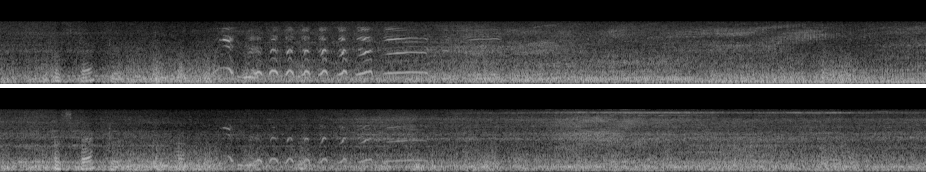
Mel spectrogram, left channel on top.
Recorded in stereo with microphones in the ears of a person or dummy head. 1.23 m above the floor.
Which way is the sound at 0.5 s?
45° right (ahead or behind).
